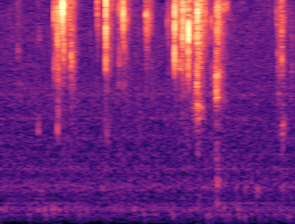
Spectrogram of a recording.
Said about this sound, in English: This is awesome. Britannia walk, tap water in a clean, you know, filter water bottle.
